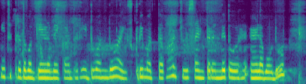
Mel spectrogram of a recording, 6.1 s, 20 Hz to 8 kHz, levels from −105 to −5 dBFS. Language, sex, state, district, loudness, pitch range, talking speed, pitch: Kannada, female, Karnataka, Bidar, -16 LUFS, 240-265 Hz, 135 wpm, 250 Hz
